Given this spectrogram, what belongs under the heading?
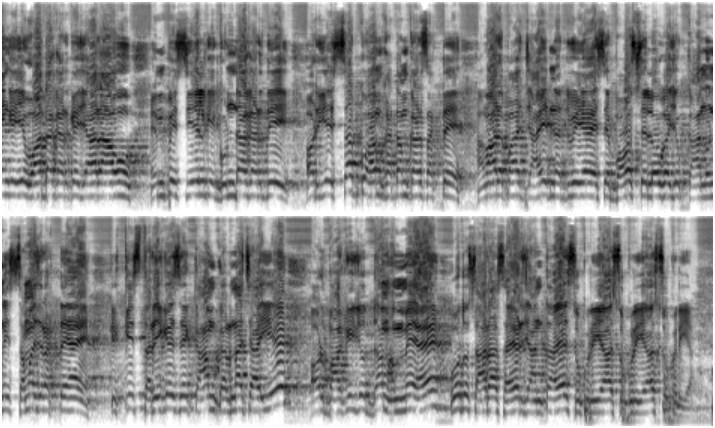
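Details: Adult speaker addressing a crowd through a loudspeaker; Normal speech.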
